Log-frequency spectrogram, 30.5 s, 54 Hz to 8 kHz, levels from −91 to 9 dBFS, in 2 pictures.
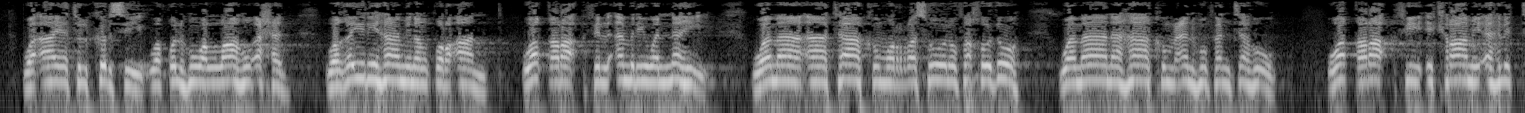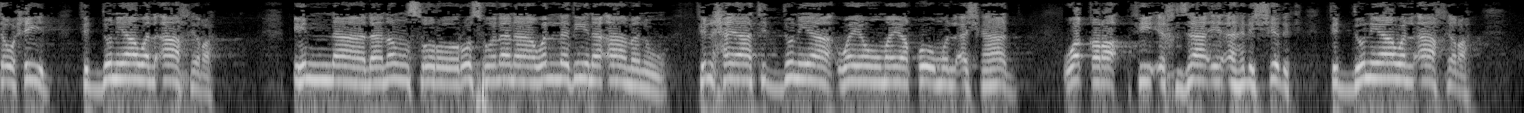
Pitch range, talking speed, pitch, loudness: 200-225 Hz, 95 wpm, 215 Hz, -17 LUFS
